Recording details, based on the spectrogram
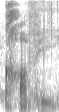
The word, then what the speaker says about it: Kofi: It looks like Kofi. – Coffee.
